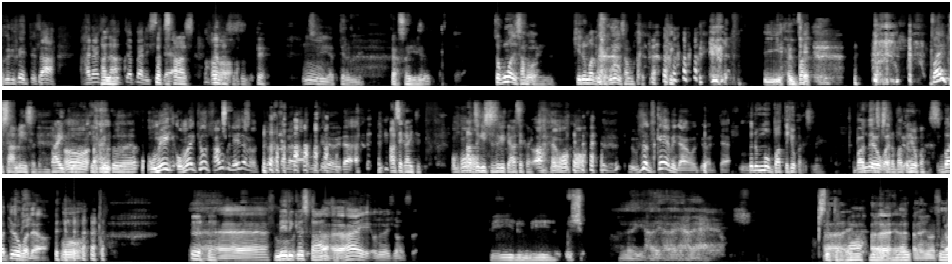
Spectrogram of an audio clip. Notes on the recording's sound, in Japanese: ZOOMで収録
